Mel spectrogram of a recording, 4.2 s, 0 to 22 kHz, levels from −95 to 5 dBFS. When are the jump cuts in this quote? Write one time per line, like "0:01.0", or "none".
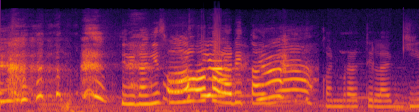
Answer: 0:03.2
